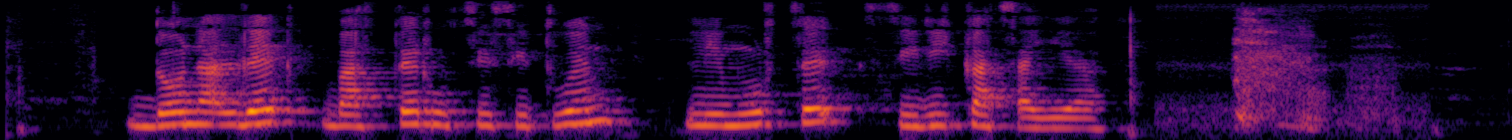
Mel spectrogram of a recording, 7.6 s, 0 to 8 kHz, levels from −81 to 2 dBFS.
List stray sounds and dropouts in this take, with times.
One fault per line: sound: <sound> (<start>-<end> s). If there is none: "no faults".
sound: cough (6.2-7.0 s)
